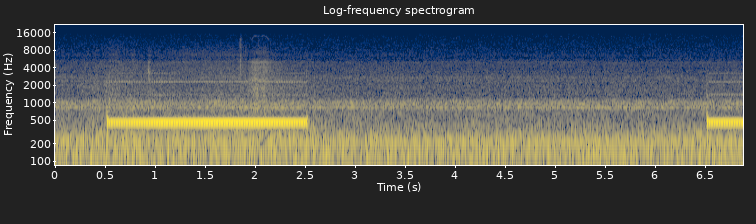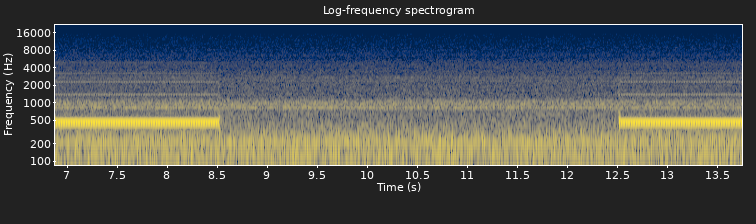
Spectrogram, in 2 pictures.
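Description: Telephone ringback tone on a live-streamed call, three long steady rings about two seconds each with pauses between, clear over a low background hiss.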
